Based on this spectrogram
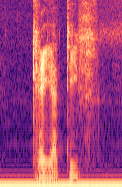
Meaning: creative
- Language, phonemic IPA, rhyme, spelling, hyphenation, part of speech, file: Dutch, /kreːjaːˈtif/, -if, creatief, cre‧a‧tief, adjective, Nl-creatief.ogg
